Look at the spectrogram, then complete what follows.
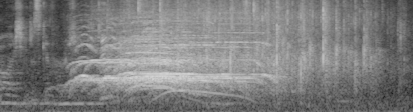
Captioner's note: cheers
